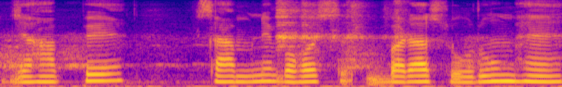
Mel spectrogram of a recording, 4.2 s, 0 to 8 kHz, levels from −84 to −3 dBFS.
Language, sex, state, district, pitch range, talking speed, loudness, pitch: Hindi, female, Uttar Pradesh, Lucknow, 195-210 Hz, 100 wpm, -16 LUFS, 200 Hz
